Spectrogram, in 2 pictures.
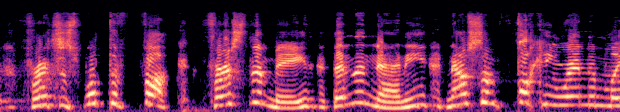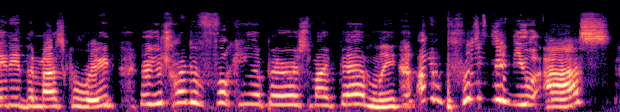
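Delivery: high, shrill-pitched tirade at her husband; furious wife. Acted. Pregnant wife screaming at Francis at the masquerade, furious and high. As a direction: rip into him, voice way up.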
